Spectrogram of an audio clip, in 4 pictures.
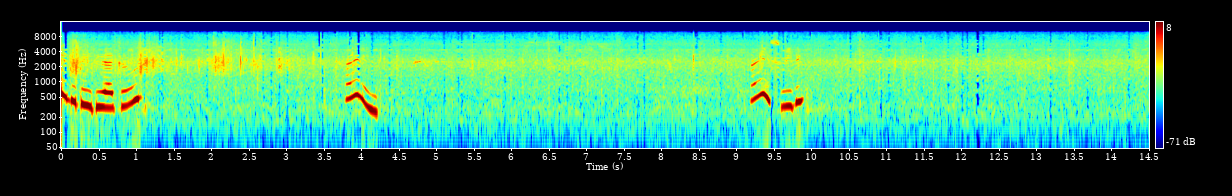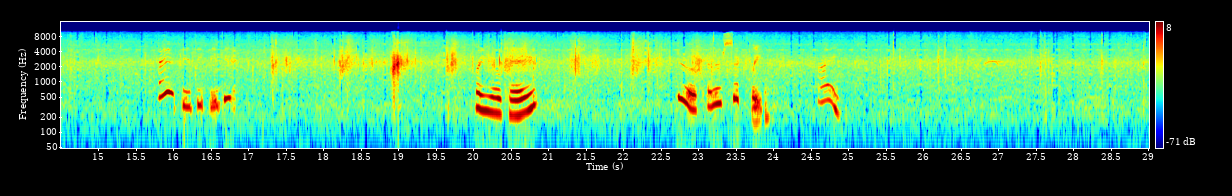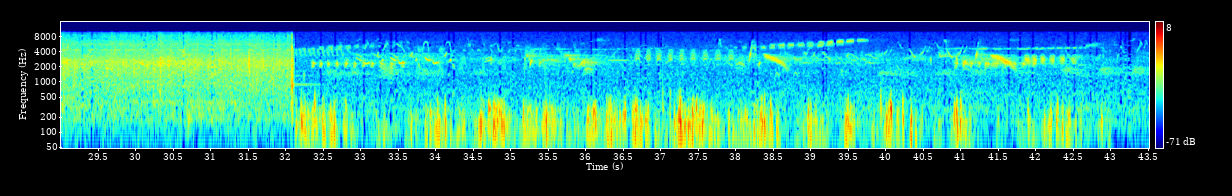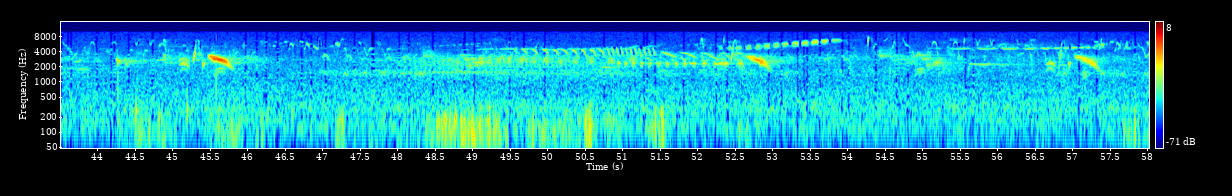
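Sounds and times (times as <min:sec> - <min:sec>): steady hiss: 0:00.0 - 0:32.2
songbirds singing: 0:00.0 - 0:58.0.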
